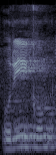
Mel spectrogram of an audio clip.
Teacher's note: ری را باریک ہے، یا مدہ ہے، یہ کاف باریک ہے، میم ساکن پہ اظہار شفوی ہے.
